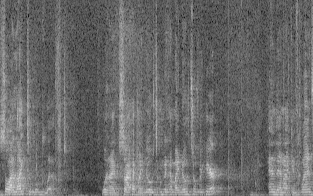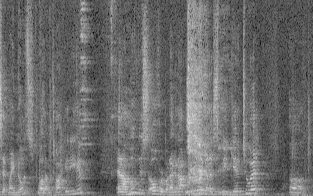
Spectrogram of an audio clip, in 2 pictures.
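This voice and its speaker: A woman talks at a fairly quick pace with long, frequent pauses and ordinary pitch variation, amid noticeable background noise and audible room echo. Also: medium pitch for a woman. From Japan. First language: Japanese. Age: 60s. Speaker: state supreme court justice. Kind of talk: public talk.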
